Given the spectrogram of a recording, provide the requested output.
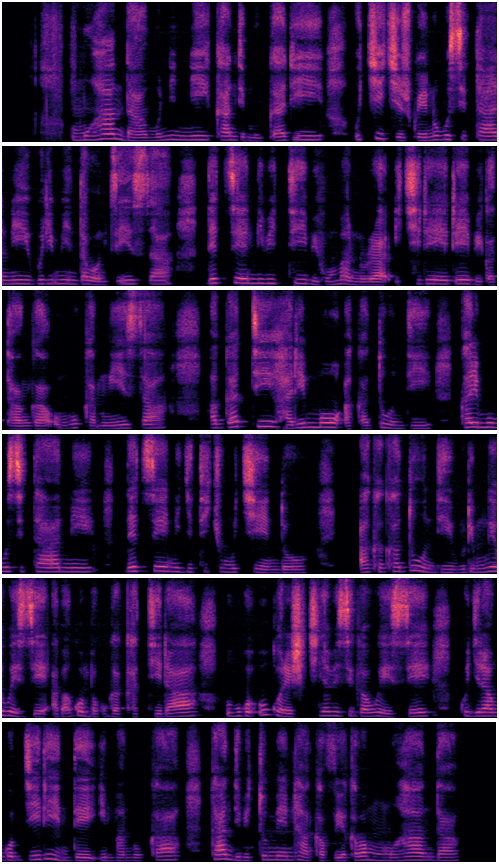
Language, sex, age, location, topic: Kinyarwanda, female, 18-24, Huye, government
